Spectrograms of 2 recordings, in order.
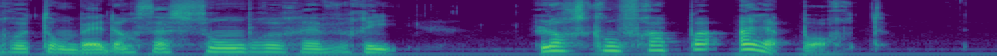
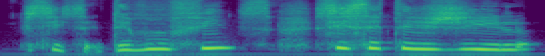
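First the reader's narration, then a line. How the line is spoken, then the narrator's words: Crying out. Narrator (French): s'écria-t-elle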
